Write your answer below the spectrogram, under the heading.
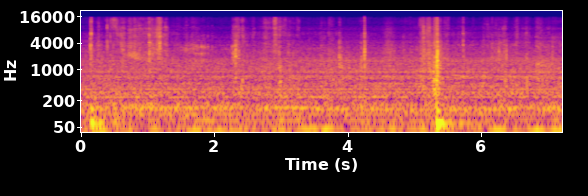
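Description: Faint handling sounds: paper and plastic rustling and tapping as an album's photobook and photocards are picked up and its pages turned, in short scattered clicks with a louder tap about five seconds in.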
